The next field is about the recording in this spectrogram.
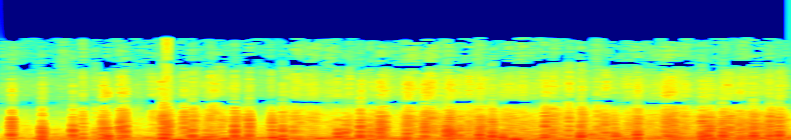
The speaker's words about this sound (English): So the scientists snuck up on individual frogs as they rested in the midday sun of the West African savanna and played them recordings of fire. Here's what the frogs heard.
